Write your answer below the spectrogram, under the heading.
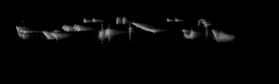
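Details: A Meadow bunting sings one full, rapid phrase of about two seconds. Bright high chips and short trills jumble together, with a falling slur near the middle, against a silent background.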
